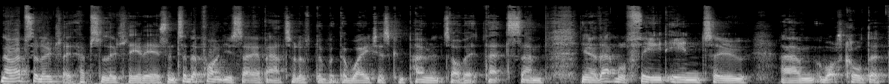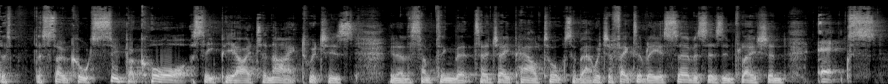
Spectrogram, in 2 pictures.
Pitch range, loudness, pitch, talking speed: 90-110 Hz, -17 LUFS, 100 Hz, 190 wpm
